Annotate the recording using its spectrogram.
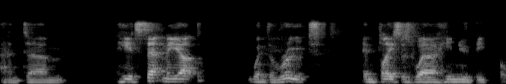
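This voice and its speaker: With an English accent, a man talks at medium pitch and a moderate pace. His intonation is fairly even, and he leaves long, frequent pauses. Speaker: singer-songwriter. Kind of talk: podcast interview answer.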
